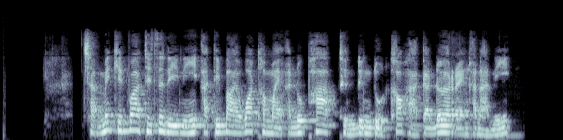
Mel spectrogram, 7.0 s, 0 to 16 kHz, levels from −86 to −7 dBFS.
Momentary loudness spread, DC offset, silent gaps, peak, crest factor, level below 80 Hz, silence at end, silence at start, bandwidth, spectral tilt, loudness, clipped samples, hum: 5 LU; under 0.1%; 0.97-1.01 s; -2 dBFS; 18 dB; -46 dBFS; 0.55 s; 0.55 s; 7.8 kHz; -5.5 dB/octave; -18 LUFS; under 0.1%; none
